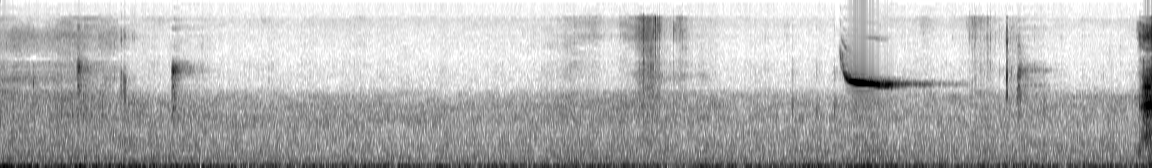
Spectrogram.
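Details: At dusk on a near-freezing spring night walk at Landis Arboretum, with snow earlier that day, a Red-winged Blackbird gives one clear, high, downslurred 'tear' warning note, probably at the observer on its cattail nesting territory, over low wind-like rumble and faint clicks.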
